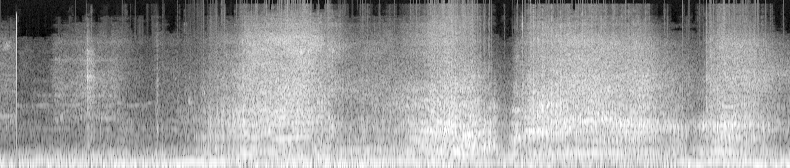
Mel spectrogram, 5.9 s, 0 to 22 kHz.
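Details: 2016 Dodge Charger after whole driveshaft replacement (failed carrier bearing): loud, deep exhaust roar rising and falling cleanly with each throttle blip, no clunks or rattles; healthy exhaust note while revving.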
